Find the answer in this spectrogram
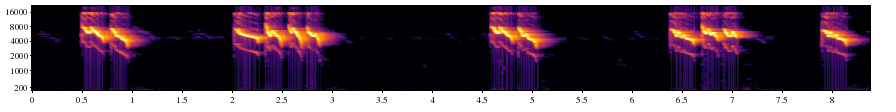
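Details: Local yellow-breasted Oriental white-eye in agitated 'ngalas nembak' style, calling out a rival: five bursts of high, sharp, downslurred chirps, two to four notes each, spaced about one to two seconds apart against a silent background.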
